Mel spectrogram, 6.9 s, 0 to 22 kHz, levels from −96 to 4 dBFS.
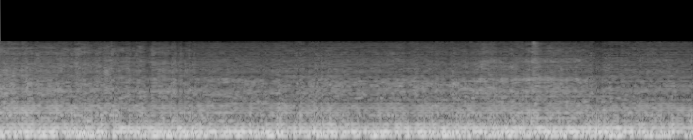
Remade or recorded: remade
